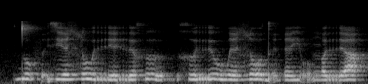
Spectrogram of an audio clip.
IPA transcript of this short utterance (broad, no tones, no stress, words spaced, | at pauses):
dufḛzʲe ɮu rʲerʲʌxɯ | xɯrʲuwe ɮodḛʔe jo̰ŋʌrʲa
